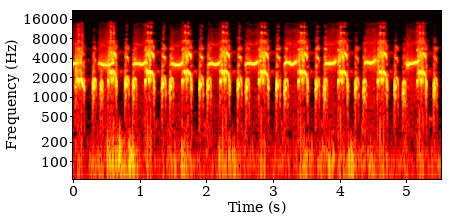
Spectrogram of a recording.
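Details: Grey francolin (teetar) calling loudly: a fast, harsh repeated phrase of clipped squawky notes, each group ending in a high whistled note, cycling roughly every half second through the whole stretch.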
